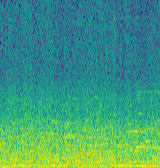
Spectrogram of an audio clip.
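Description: Steady din of a crowd in a large indoor hall, with faint voices running through it.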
